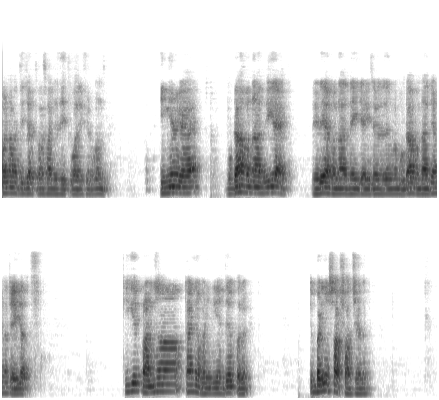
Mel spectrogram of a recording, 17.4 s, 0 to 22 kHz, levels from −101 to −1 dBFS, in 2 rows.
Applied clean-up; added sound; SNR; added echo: neural mask model DeepFilterNet 3.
